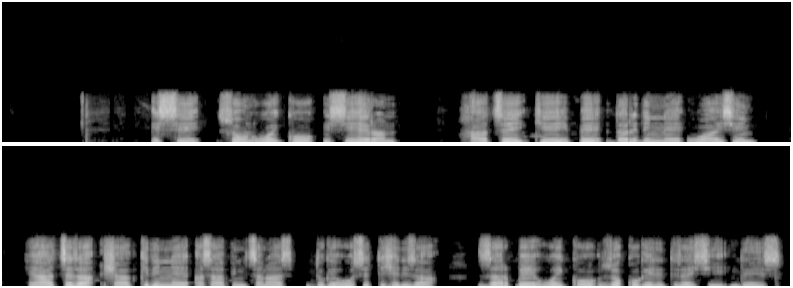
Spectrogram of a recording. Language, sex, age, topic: Gamo, male, 18-24, government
